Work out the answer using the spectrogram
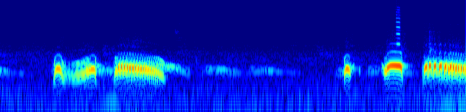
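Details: Double-voice cooing from a captive decoy spotted dove used to attract wild doves: a double coo and a long vibrating trill, a pause, then a short note, a coo and another purring trill.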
